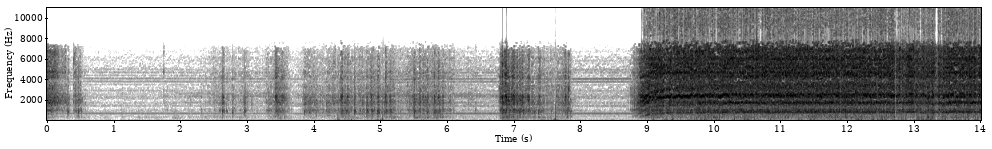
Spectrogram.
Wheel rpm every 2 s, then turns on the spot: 30, 10, 20, 20, 90, 230, 230.
2-8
